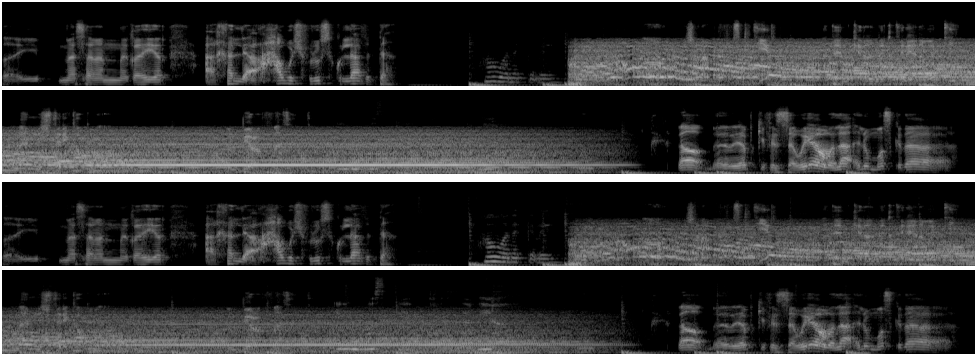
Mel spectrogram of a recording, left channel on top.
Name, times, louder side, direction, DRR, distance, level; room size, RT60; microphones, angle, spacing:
voice 1, 0.0-3.9 6.4-7.7 8.2-9.6 9.9-10.8 12.0-12.7 15.5-15.7 16.2-19.3, left 4 dB, 20° left, 0.4 m, -35 dB
sound 1, 4.1-4.3 4.7-6.1 6.9-8.7 9.2-10.6 11.4-13.2 13.7-15.1 15.9-17.8 18.2-18.4, equal, 30° right, 0.5 m, -45 dB
voice 2, 4.8-5.6 8.3-8.6 13.0-15.0, right 5 dB, 75° right, 0.5 m, -42 dB
sound 2, 5.7-16.0, left 6 dB, 65° left, 0.6 m, -27 dB
5.2 x 2.4 x 3.2 m
head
